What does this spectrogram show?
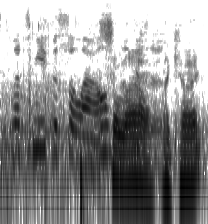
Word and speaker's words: salal: Salal. Okay. It's spelled S-A-L-A-L.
